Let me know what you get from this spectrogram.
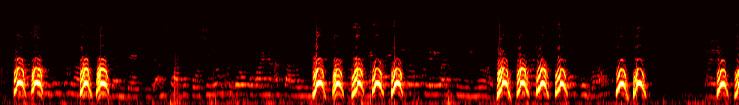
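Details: Basset Hound barking in quick bursts of two to five loud, ringing barks, separated by short pauses of quieter background noise.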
